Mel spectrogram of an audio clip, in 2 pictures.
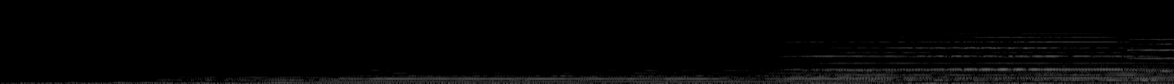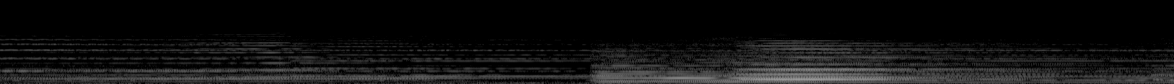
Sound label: microludes for string quartet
